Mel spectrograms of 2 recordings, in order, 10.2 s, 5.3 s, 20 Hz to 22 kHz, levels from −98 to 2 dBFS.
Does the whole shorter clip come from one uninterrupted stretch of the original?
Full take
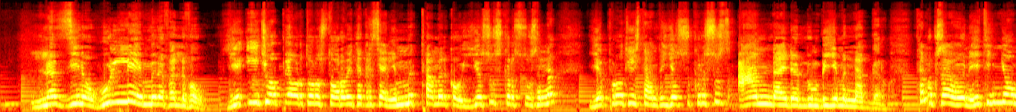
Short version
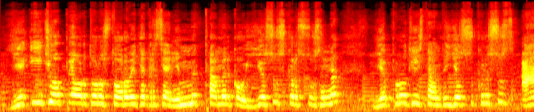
yes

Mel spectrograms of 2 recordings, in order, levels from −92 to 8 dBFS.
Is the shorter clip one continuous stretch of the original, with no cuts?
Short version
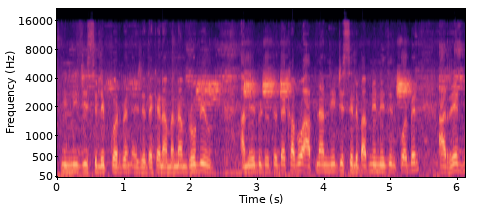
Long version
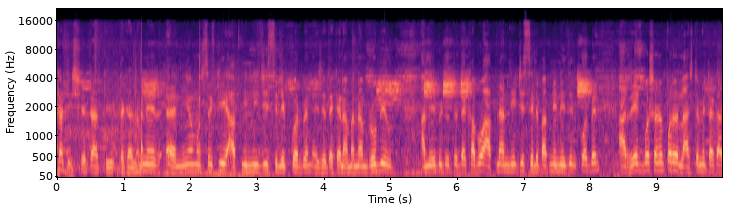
yes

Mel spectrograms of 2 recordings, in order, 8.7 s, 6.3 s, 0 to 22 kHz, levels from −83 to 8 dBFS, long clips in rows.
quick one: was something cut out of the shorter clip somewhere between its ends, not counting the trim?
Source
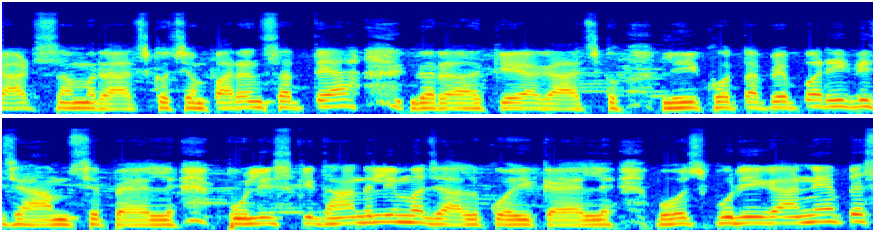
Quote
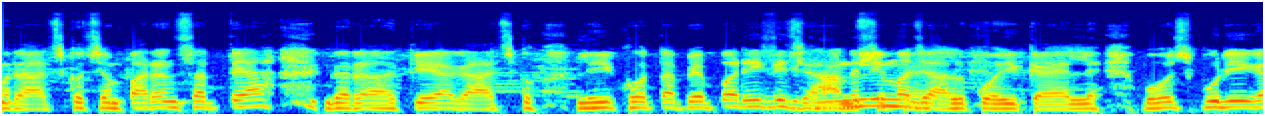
yes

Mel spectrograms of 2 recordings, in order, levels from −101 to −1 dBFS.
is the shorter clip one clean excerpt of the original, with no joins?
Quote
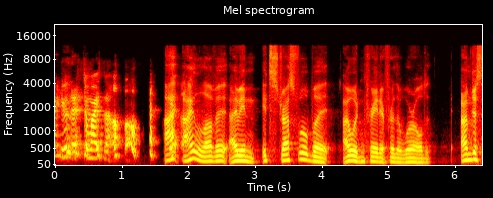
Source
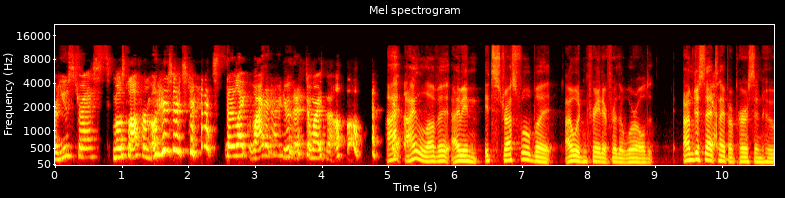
yes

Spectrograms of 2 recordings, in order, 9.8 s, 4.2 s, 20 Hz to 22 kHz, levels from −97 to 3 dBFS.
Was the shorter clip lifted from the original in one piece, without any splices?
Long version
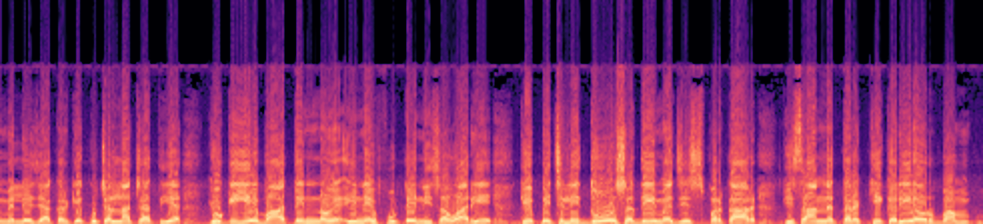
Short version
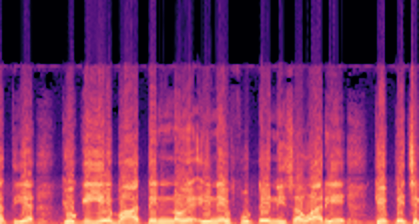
yes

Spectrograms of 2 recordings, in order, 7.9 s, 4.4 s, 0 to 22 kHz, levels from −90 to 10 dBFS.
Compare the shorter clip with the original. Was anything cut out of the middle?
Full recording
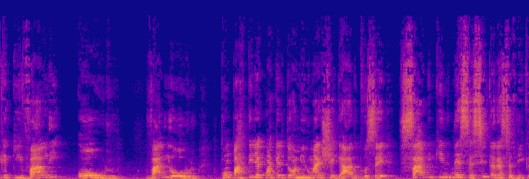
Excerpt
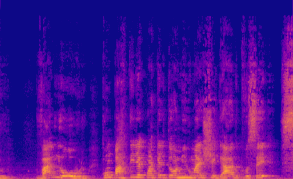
yes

